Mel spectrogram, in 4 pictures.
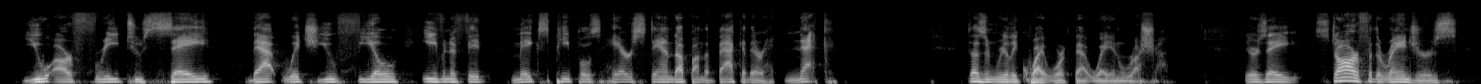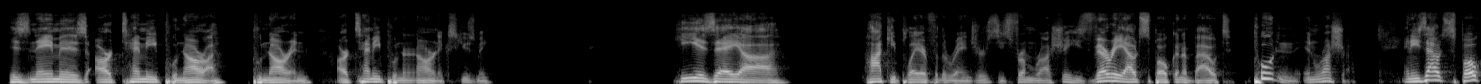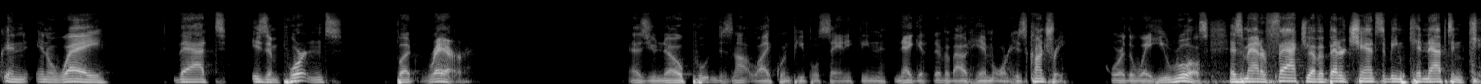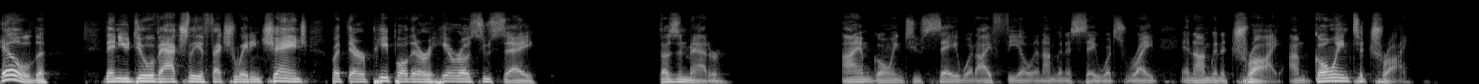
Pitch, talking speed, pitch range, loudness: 110 Hz, 160 wpm, 95-125 Hz, -22 LUFS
